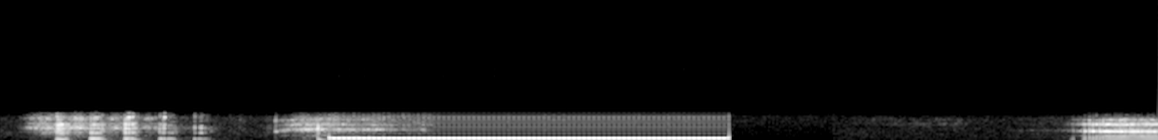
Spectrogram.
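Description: A single steady electronic telephone ring tone from a Palos Verdes phone system, a loud, even buzz lasting about two seconds, follows a few short voice-like bursts, then cuts off to near silence before more sound begins.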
